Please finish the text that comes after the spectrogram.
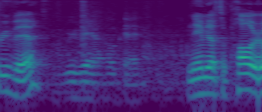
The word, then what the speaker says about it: Revere: Not sure how you pronounce it. You were a little off. It's Revere.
